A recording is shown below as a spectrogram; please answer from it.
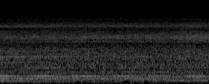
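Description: The last strummed chord of an acoustic guitar dying away faintly under a steady hiss.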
